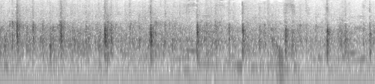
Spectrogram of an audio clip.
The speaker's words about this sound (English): So let's applaud the Lord for that. Amen.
